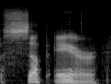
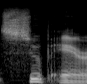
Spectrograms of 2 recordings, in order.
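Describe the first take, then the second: First: The first syllable rhymes with cup. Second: The first syllable rhymes with loop. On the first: The speaker calls it wrong. "I always pronounce it su- sup air" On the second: The speaker calls it right. "It's one hundred percent soup air"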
